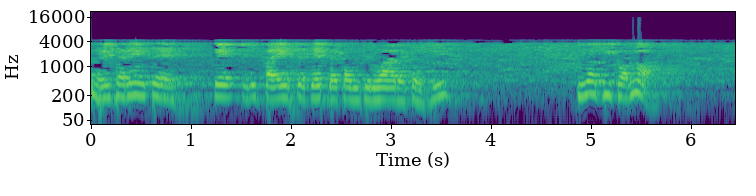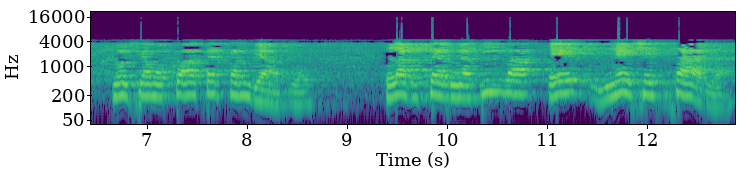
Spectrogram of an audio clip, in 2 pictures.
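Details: Adult man; Ordinary speech.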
